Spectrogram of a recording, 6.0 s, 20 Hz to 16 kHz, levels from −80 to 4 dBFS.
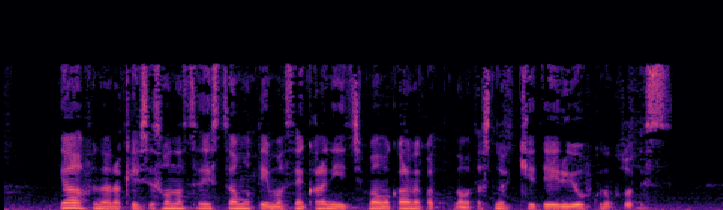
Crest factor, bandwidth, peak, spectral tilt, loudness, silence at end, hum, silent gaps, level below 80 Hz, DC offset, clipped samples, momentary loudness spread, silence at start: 18 dB; 11.5 kHz; -6 dBFS; -5 dB/octave; -24 LUFS; 0.45 s; none; none; -52 dBFS; under 0.1%; under 0.1%; 7 LU; 0.05 s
